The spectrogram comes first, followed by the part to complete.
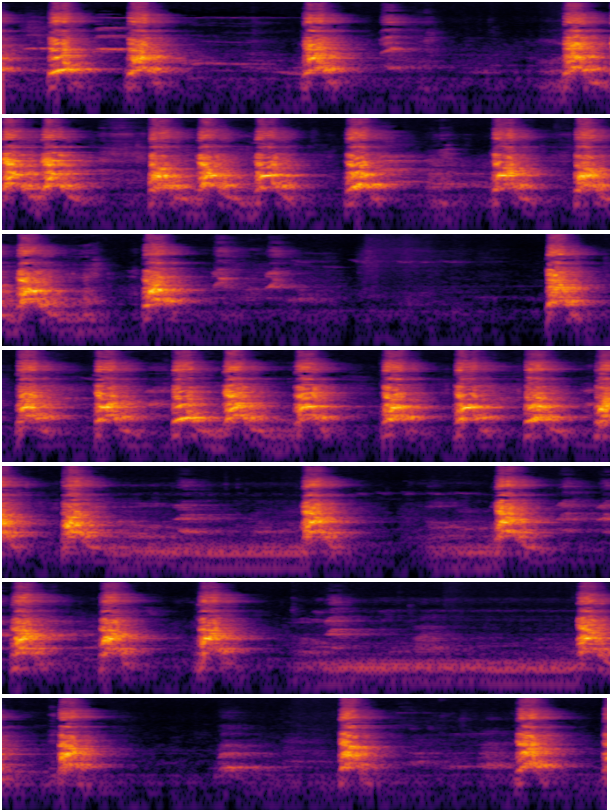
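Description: Shelter dogs barking repeatedly, in runs of short sharp barks about one to two a second, with a pause of about two seconds near the middle. A low steady hum sounds twice under the barking in the second half.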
